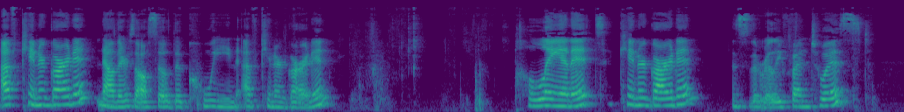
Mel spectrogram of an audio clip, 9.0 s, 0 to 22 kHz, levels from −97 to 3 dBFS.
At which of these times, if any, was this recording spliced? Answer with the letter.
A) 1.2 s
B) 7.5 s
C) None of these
C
